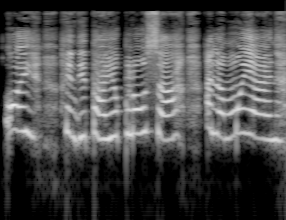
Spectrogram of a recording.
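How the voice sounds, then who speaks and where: A woman's voice: very high voice, fairly even intonation, a little slow, bright, forceful tone, no room sound, voice pushed up, full character voice. A woman voicing a frightened, feisty young provincial woman in a dramatized romance story, plaintive and exclaiming. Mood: shocked, protesting.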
